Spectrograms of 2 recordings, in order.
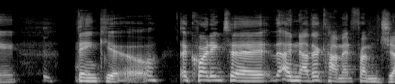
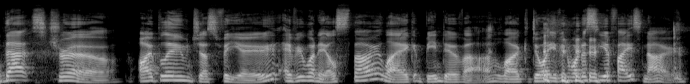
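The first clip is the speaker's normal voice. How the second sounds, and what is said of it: Put-on Australian accent. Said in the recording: “I just wanted to try an Australian accent ... It wasn't bad.”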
